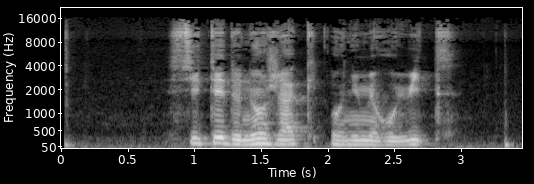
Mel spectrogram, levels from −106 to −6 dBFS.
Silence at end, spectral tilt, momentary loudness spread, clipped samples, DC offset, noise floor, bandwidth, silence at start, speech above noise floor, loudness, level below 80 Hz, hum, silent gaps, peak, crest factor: 0.1 s; -4.5 dB/octave; 13 LU; under 0.1%; under 0.1%; -62 dBFS; 16.5 kHz; 0.05 s; 36 dB; -27 LUFS; -56 dBFS; none; none; -10 dBFS; 20 dB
